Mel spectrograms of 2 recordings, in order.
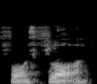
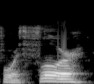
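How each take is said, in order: First: The R sounds after the vowels are dropped. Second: The R sounds after the vowels are pronounced. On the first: "without the R" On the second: "with the R, like I just said it"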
